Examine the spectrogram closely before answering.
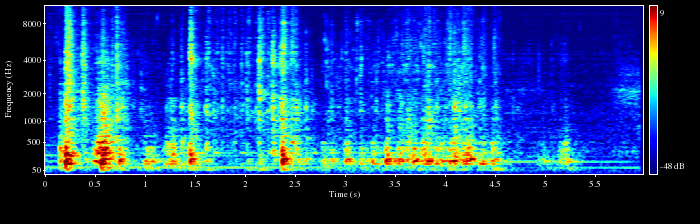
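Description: Liquid-cooler radiator shaken upside down by hand: coolant and trapped air sloshing inside, with irregular knocks and rustles of handling, easing off in the last second. Under it runs the cooler's pump with a steady low hum; the shaking works air bubbles out of the part-filled loop.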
